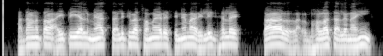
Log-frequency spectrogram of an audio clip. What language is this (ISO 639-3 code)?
ori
